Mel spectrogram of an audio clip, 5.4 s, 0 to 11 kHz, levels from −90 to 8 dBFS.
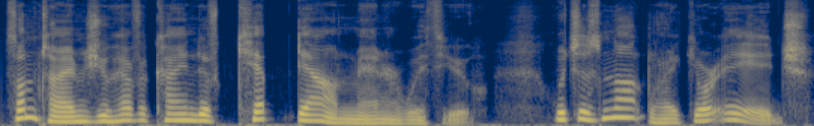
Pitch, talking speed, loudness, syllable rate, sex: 145 Hz, 190 wpm, -18 LUFS, 4.5 syllables/s, male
